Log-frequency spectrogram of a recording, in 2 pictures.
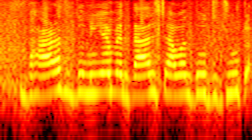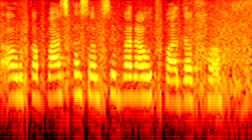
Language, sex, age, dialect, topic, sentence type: Bhojpuri, female, 18-24, Northern, agriculture, statement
